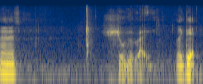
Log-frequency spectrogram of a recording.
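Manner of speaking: deep, breathy voice dropped an octave. Speaker apologizing for how their early-morning voice sounds: voice down an octave. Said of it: "my voice is down an octave".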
